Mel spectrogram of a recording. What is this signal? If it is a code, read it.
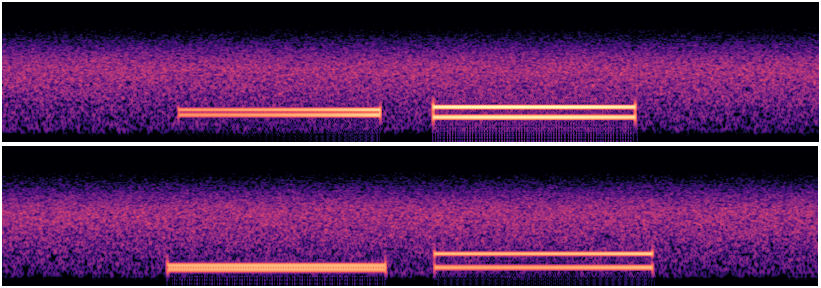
Aircraft SELCAL, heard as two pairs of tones, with radio static and fading. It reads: GJ-FK BD-CJ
